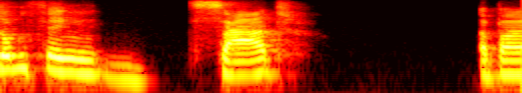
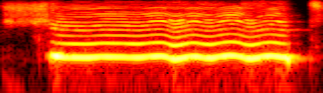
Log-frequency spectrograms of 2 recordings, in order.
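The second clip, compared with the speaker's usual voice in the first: very high shocked yelp. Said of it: "and Rose is just like".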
